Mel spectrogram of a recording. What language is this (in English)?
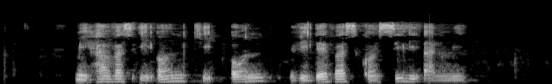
Esperanto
